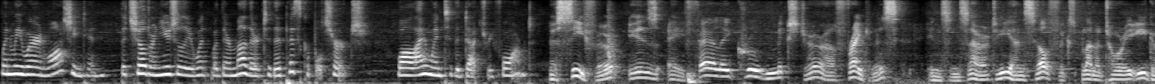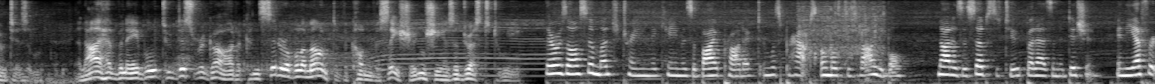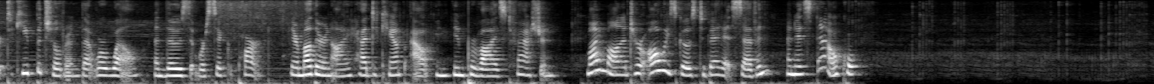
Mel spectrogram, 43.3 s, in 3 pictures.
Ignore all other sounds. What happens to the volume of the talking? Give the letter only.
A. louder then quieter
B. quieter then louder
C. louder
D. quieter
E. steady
E.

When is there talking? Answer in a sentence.
You can hear the talking from 0.0 to 39.5 s.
